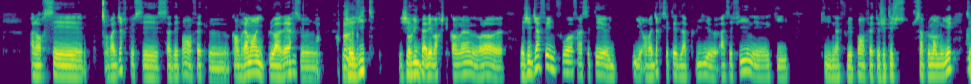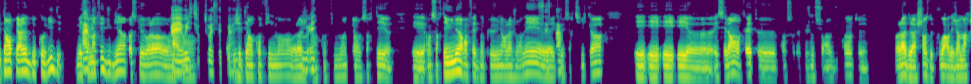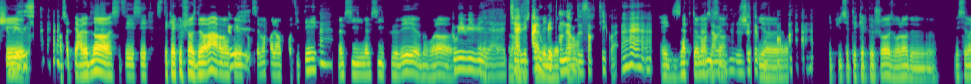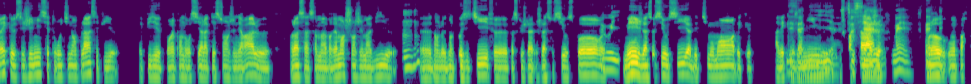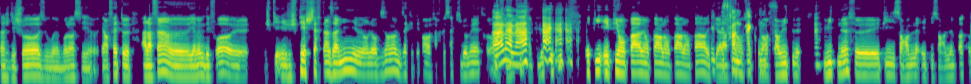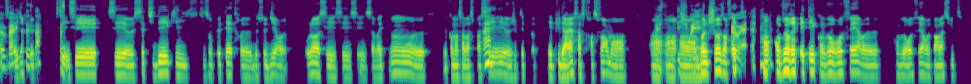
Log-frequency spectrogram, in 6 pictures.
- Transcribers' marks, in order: tongue click; unintelligible speech; chuckle; tapping; chuckle; chuckle; unintelligible speech; chuckle; other background noise; chuckle; unintelligible speech; laugh; chuckle; chuckle; chuckle
- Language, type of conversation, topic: French, podcast, Quelle habitude a vraiment changé ta vie, et pourquoi ?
